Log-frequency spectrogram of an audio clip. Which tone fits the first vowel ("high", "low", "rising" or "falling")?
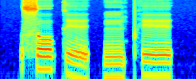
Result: high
